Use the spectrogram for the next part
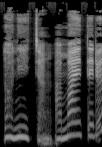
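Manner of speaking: usual speaking voice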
